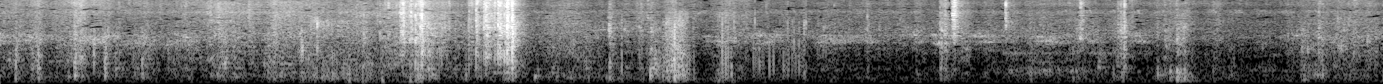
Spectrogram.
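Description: Fish cooking on a wire grill over an open fire: crackling, with scattered clicks and rustles as the grill and fish are handled, the loudest cluster about two seconds in.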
